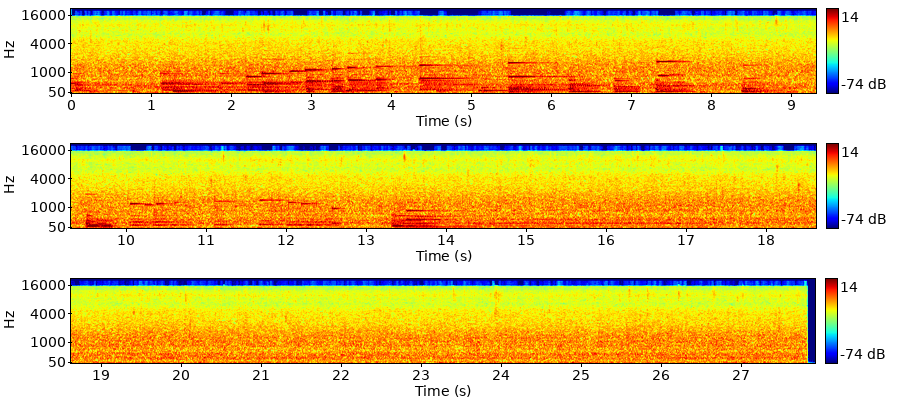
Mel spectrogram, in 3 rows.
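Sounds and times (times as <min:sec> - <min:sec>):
steady rain falling: 0:00.0 - 0:27.8.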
